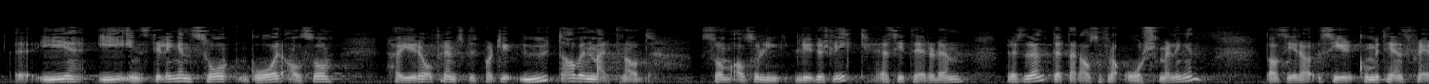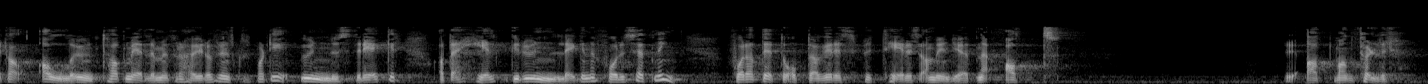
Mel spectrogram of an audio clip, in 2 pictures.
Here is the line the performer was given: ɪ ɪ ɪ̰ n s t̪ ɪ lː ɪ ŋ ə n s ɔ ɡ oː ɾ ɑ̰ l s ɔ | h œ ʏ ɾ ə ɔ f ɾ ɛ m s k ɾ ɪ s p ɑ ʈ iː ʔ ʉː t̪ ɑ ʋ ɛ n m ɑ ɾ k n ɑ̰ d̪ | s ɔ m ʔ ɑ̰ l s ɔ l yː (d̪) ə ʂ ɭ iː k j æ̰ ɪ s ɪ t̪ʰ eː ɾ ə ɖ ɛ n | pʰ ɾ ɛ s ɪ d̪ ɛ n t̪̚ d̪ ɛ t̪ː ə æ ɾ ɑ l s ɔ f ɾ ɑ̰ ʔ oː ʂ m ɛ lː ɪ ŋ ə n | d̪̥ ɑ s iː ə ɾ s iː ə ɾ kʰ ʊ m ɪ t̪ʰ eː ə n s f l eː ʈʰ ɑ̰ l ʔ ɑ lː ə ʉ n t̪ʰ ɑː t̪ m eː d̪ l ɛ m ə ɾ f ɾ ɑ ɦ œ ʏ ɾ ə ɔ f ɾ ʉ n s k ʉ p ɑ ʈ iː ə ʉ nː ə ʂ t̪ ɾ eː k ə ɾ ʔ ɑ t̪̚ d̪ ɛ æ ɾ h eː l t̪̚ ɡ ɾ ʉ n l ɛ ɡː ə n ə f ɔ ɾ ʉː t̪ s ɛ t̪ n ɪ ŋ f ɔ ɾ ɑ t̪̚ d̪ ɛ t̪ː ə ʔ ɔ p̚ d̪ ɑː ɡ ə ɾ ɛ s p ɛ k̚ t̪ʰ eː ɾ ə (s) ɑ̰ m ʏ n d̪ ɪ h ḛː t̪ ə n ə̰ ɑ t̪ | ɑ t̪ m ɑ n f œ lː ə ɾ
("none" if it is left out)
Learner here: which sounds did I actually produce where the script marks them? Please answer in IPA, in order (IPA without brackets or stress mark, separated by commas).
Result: d̪, s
